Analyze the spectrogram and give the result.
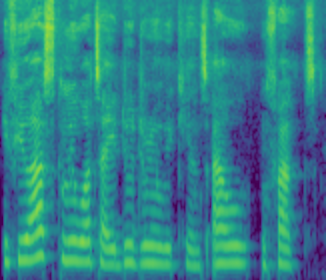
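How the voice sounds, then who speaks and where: Speaking English as a second language after a Nigerian language, this Nigerian-accented woman gives an informal lesson to camera as an online English exam tutor. Her voice is sonorous, on the high side and a little mellow, with fairly even intonation at a moderate pace. She uses examples and frequently checks in with "yeah" and "you know".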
